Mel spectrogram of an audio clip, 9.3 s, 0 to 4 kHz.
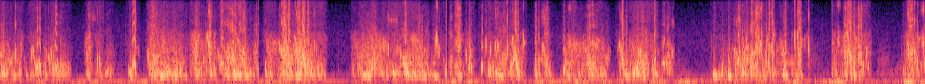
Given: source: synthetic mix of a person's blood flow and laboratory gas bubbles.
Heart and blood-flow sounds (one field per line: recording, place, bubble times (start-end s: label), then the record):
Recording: Doppler ultrasound of blood flow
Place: subclavian vein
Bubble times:
0.00-0.73 s: bubbles
0.84-1.17 s: bubbles
1.25-1.40 s: bubbles
1.46-2.58 s: bubbles
2.63-3.27 s: bubbles
3.50-5.27 s: bubbles
5.33-5.54 s: bubbles
5.60-6.11 s: bubbles
6.16-6.75 s: bubbles
7.09-8.12 s: bubbles
8.32-8.73 s: bubbles
9.01-9.26 s: bubbles
From the record:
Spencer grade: 4 (maximum detectable bubble signal sounding continuously throughout systole and diastole of every cardiac period, and overriding the amplitude of the normal cardiac signals)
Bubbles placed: anywhere in the cardiac cycle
